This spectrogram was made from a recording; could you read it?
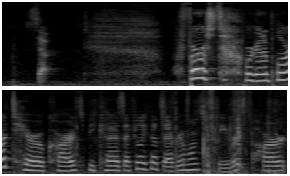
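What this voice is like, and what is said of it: Stuffy, congested nasal voice. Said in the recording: “if I sound stuffy ... my nose is stuffy right now. So I apologize if you can hear that in my voice or if you hear me sniffing”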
